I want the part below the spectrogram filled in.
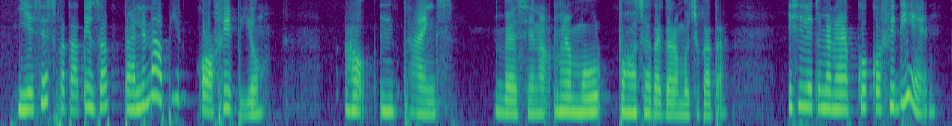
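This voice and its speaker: A woman's put-on character voice at an extremely high pitch and moderate pace, dry and close with no echo. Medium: fan dub. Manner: lively, gossipy.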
